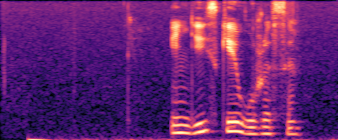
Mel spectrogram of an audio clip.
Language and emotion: Russian, neutral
